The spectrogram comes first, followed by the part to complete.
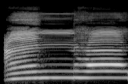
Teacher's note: Nun ada sukun jelaskan nun izhar halki. Daripada kerongkong bukan daripada hidung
